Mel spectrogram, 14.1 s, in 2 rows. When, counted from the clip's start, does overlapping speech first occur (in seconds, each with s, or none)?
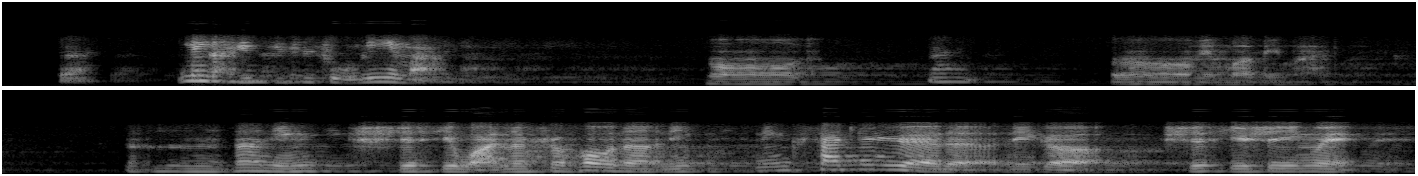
none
